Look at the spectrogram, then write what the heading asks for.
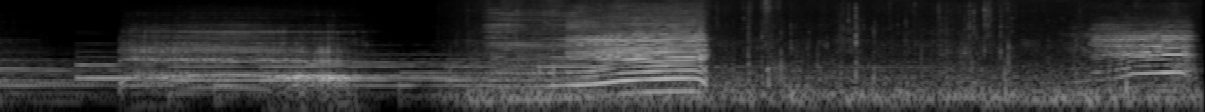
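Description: Cattle mooing twice over soft background music: a long moo a few seconds in that rises in pitch and stops abruptly, and a shorter rising moo near the end.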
